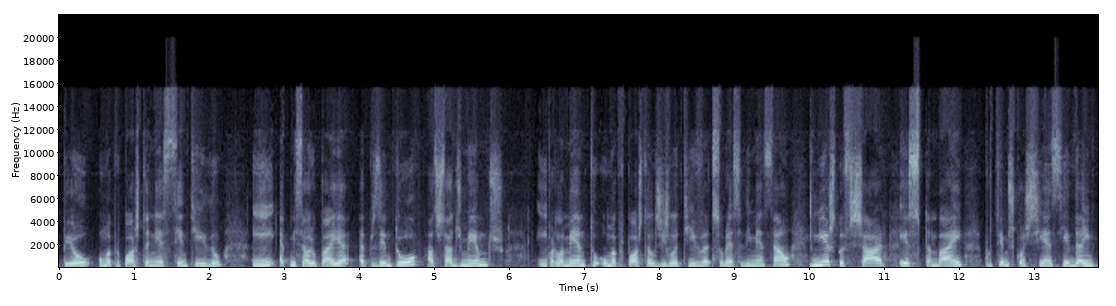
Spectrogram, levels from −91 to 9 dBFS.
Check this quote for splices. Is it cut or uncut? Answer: cut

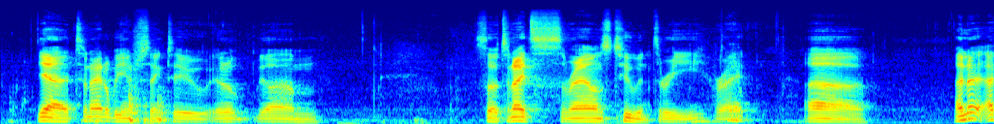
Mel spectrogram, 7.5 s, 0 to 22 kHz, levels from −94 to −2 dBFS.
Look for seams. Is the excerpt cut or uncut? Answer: uncut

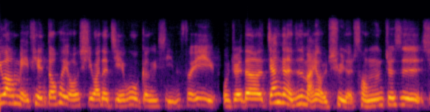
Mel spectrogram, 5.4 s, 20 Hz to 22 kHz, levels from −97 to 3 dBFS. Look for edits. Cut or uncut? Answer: cut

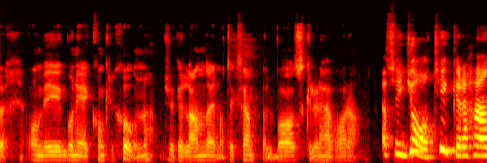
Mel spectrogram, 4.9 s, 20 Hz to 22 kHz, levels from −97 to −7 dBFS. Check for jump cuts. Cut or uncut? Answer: uncut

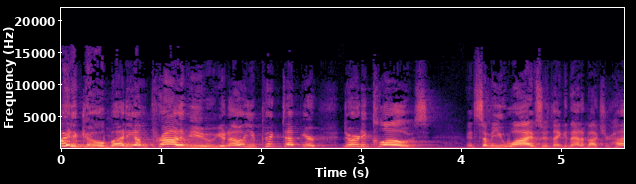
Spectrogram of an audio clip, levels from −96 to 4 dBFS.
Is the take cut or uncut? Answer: uncut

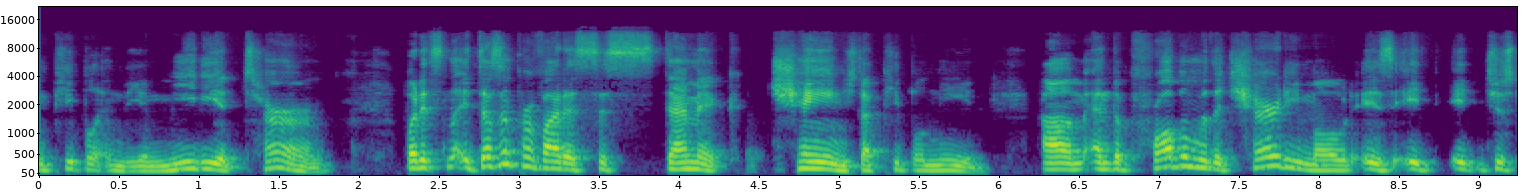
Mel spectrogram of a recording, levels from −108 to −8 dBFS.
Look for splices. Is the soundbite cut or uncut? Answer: uncut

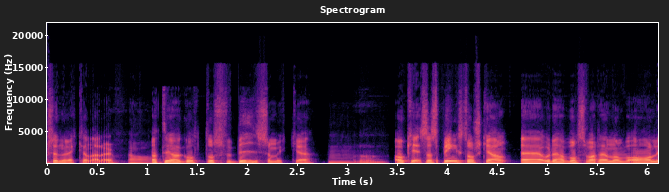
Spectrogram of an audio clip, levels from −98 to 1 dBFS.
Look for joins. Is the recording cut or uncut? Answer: cut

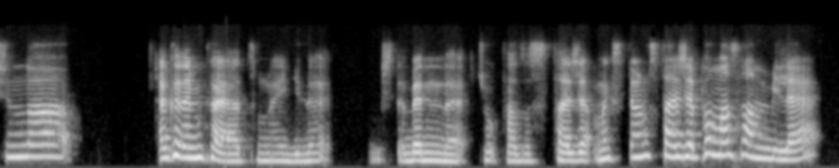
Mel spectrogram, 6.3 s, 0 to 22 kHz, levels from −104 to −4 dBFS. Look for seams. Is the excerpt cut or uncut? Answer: uncut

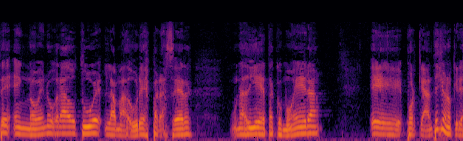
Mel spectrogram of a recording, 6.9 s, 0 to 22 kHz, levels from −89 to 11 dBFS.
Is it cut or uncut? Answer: uncut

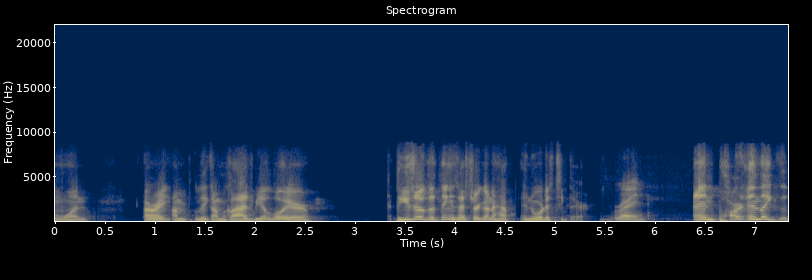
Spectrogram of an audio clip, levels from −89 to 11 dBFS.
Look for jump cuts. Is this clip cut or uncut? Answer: cut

